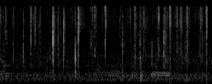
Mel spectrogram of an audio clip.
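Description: Wood fire in a metal cone kiln, burning pruning wood for charcoal, crackling and popping in fast, irregular snaps.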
